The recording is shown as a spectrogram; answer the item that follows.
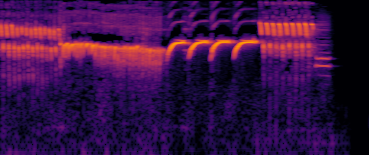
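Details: Canary singing a training lesson: rapid trilled tours, a long buzzy rolling trill, then four clear upslurred whistles about every third of a second, ending in a fast bright trill.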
